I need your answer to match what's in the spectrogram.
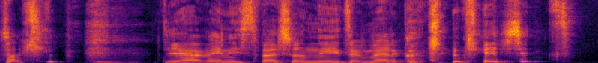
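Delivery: talking through giggles. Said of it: "you see how this man's laughing?".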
